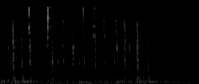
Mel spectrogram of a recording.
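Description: Quick bursts of typing on a computer keyboard, a rapid run of crisp key clicks that trails off after about a second and a half, close and alone.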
